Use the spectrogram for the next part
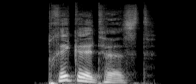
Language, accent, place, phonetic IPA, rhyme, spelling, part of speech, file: German, Germany, Berlin, [ˈpʁɪkl̩təst], -ɪkl̩təst, prickeltest, verb, De-prickeltest.ogg
- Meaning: inflection of prickeln: 1. second-person singular preterite 2. second-person singular subjunctive II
